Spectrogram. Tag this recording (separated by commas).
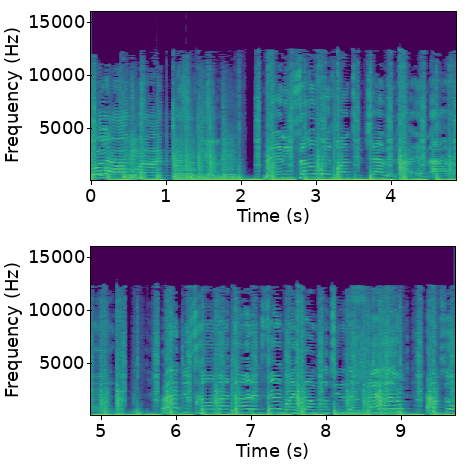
Scratching (performance technique), Music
